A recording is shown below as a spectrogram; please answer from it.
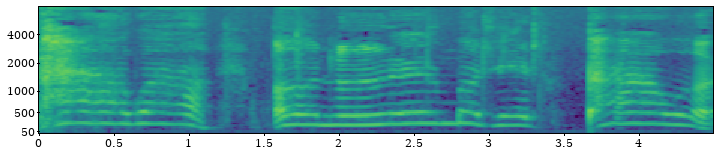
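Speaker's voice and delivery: shrill, loud shriek, dragging out "power". Quoting the character's most infamous line: imitating Palpatine shouting. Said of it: "his most infamous line".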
